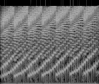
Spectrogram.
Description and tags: Teleportation beam
Synthesized using wavetable technique.
teleportation, synthesized, wavetable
